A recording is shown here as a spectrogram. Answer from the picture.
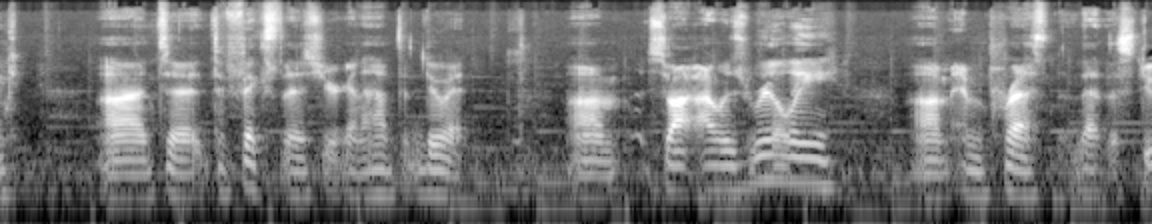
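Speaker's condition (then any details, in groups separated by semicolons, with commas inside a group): Spastic diplegia cerebral palsy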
